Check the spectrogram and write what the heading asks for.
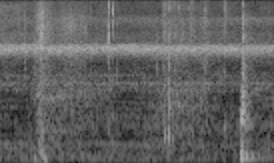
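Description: Crickets chirring steadily in a high, even tone, with two short footfalls on gravelly ground, one just after the start and one near the end.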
